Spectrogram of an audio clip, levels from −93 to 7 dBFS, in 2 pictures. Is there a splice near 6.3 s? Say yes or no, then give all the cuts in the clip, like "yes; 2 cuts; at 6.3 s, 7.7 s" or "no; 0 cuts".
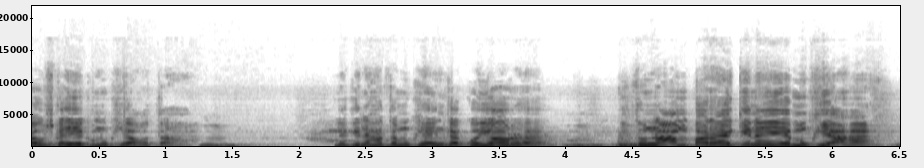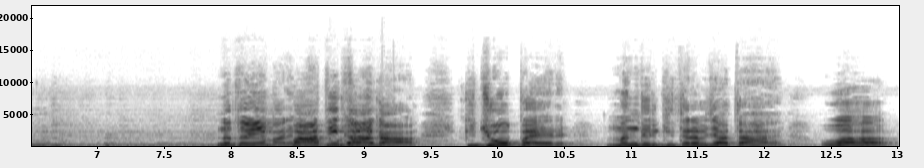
no; 1 cut; at 9.0 s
